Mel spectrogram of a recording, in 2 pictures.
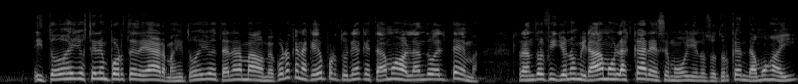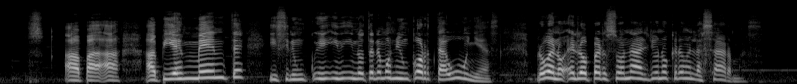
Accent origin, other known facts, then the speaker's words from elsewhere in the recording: Venezuela; como periodista, como venezolana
